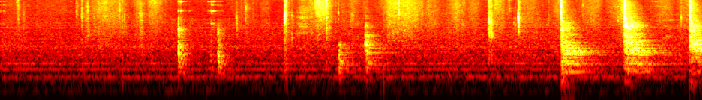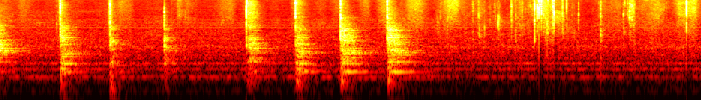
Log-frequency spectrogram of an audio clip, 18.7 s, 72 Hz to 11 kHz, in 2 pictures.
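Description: A hammer striking a burnt, punctured Headway 38120 lithium iron phosphate cell clamped in a vise: a few lighter blows first, then heavier blows in quick succession less than a second apart, each with a short metallic ring.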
